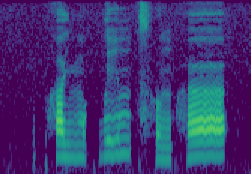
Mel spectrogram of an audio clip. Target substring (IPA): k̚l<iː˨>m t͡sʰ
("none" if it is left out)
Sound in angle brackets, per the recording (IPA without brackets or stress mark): iː˥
